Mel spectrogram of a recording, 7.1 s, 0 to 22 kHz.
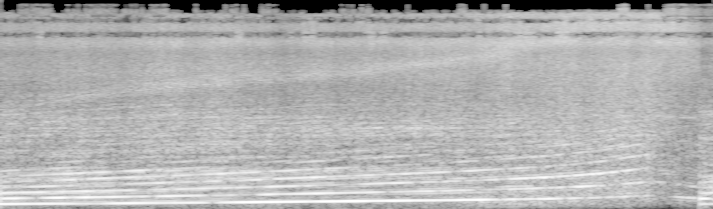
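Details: Haltech-tuned Evo with big turbo on the dyno, after fixes, boost about 11–12 still fluctuating: engine note climbs smoothly at full throttle with no stutter or cut before lift-off, earlier cut gone; normal full-throttle pull.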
